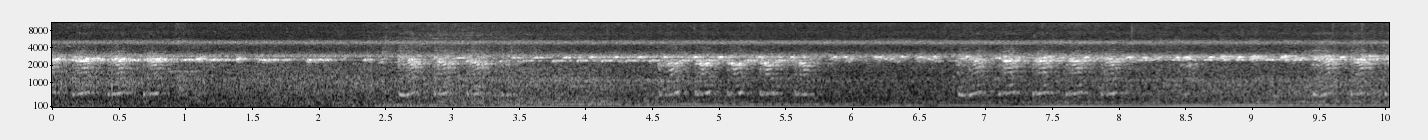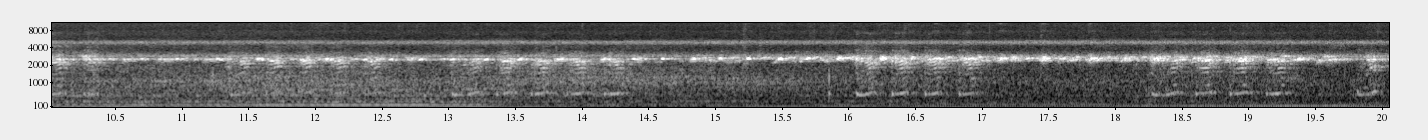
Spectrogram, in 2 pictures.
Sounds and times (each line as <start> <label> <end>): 0.0 Frogs chirping 20.0
0.0 insects 20.0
